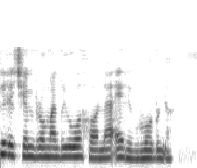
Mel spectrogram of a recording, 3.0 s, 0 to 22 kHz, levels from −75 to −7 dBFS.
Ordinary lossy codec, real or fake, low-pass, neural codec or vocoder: none; fake; none; codec, 16 kHz, 1 kbps, FunCodec, trained on LibriTTS, 50 frames a second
